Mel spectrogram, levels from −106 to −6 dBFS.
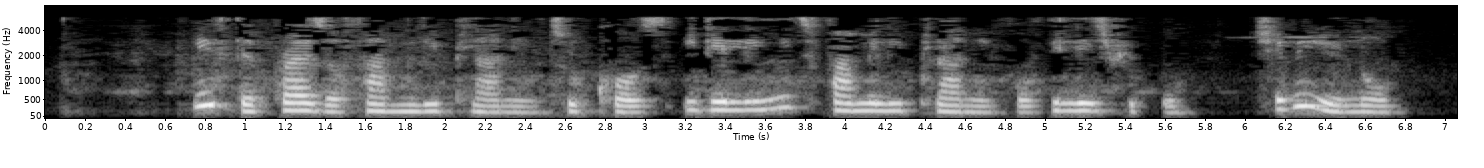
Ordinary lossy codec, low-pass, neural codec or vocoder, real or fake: MP3, 24 kbps; 7.2 kHz; none; real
